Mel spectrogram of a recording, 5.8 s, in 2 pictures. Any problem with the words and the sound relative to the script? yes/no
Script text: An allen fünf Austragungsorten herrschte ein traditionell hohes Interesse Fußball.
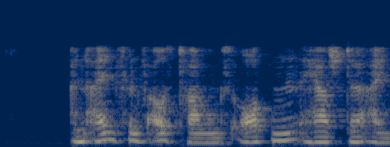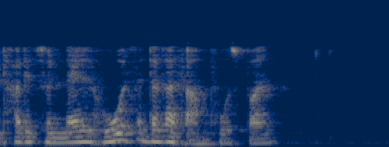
yes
